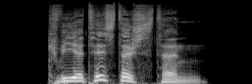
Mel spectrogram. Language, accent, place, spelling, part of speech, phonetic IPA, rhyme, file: German, Germany, Berlin, quietistischsten, adjective, [kvieˈtɪstɪʃstn̩], -ɪstɪʃstn̩, De-quietistischsten.ogg
- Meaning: 1. superlative degree of quietistisch 2. inflection of quietistisch: strong genitive masculine/neuter singular superlative degree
